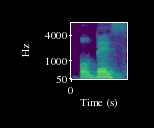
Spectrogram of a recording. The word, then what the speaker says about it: obez: Next one, obese is obez in Turkish with z in the end.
